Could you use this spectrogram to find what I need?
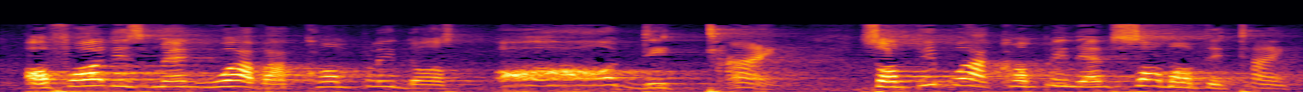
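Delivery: high, loud pulpit exhortation; fiery preaching. Acted. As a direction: drive the congregation with force. Preaching at full force.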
